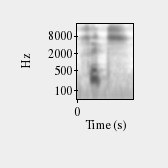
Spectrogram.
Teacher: تا کے اوپر جزم ہے، تھوڑا سا ہمس نکلے گا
